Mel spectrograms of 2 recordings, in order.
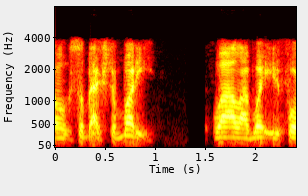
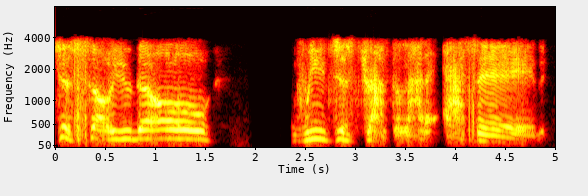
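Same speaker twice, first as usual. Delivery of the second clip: pitched-up California-ish surfer dude voice; 7 semitones higher than usual. Retelling what his dad said to the speaker: California surfer-guy voice. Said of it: "almost California-ish surfer guy".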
